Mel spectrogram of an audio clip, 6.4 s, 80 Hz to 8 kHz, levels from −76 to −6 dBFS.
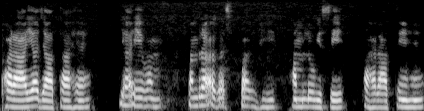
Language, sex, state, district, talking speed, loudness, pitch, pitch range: Hindi, female, Bihar, Jamui, 150 wpm, -17 LUFS, 190 Hz, 185-205 Hz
